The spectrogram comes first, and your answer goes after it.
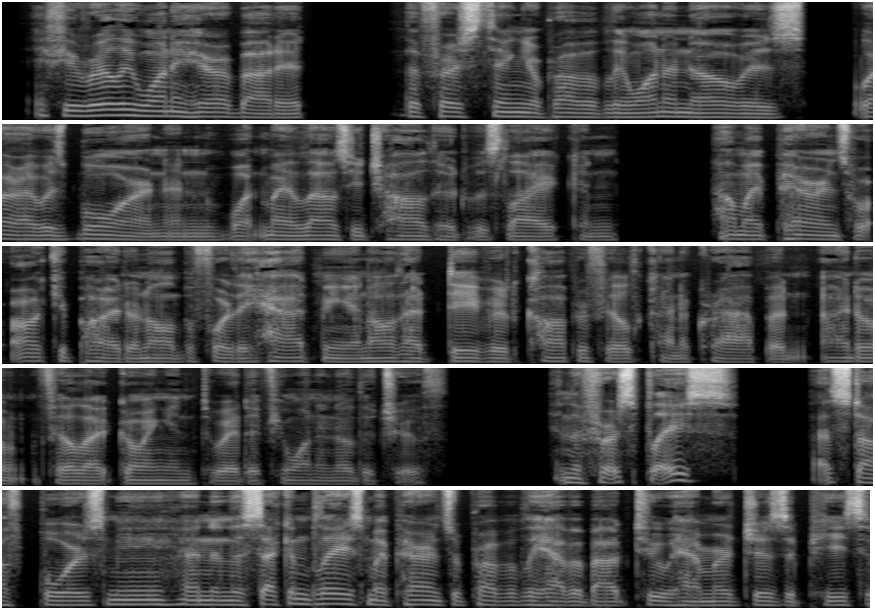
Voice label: Book Reading, American; Capture In The Rye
